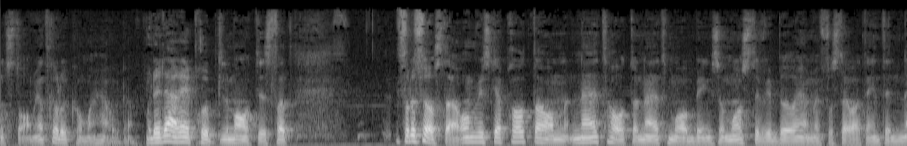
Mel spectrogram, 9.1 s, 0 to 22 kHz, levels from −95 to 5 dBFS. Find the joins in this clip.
1.4 s, 4.6 s

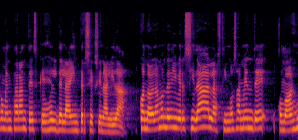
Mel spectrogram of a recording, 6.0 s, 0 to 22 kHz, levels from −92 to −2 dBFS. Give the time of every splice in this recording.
none

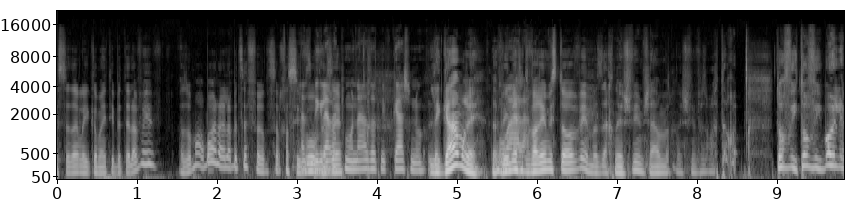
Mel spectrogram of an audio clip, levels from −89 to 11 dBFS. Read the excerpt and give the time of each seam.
7.6 s

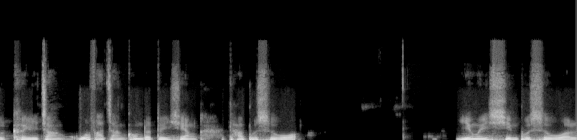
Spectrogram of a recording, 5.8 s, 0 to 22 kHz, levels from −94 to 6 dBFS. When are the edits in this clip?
2.3 s

